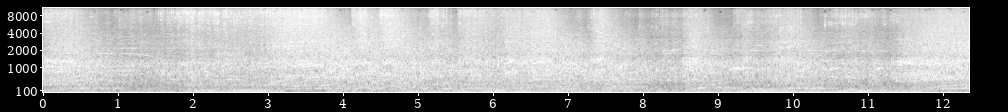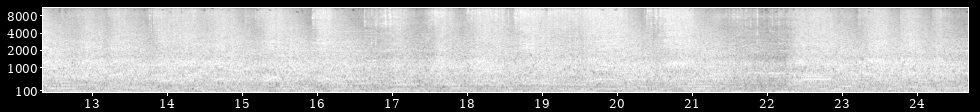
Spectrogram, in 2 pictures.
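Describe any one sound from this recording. A monster truck engine roars and revs loudly in a large echoing arena.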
